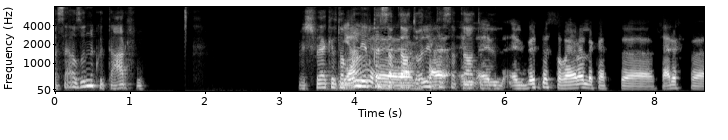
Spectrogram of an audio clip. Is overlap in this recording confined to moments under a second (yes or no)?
no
